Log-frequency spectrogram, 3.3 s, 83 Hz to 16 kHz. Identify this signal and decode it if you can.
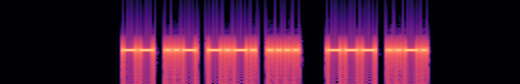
Morse code, heard as a keyed tone, about 44 wpm, 700 Hz. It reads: MUCH OF
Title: Sets of 2 Words 45wpm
